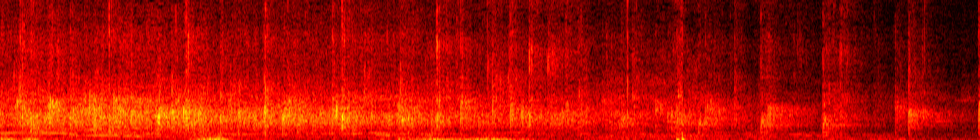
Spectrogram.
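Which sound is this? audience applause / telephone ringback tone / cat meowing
audience applause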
